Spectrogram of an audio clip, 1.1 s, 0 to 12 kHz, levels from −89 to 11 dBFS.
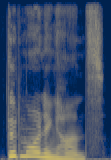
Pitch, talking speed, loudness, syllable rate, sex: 250 Hz, 160 wpm, -16 LUFS, 4.3 syllables/s, female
